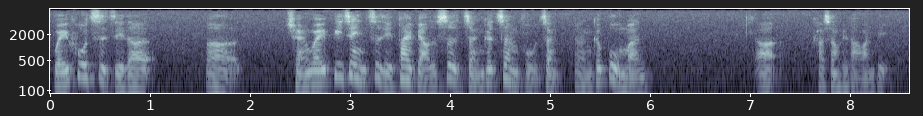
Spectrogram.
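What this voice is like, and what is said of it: Guangdong or Guangxi accented Mandarin. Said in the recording (Chinese): “这个听口音的话，两广的同学嘛，不管是广东还是广西”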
